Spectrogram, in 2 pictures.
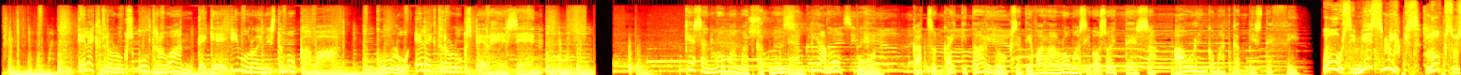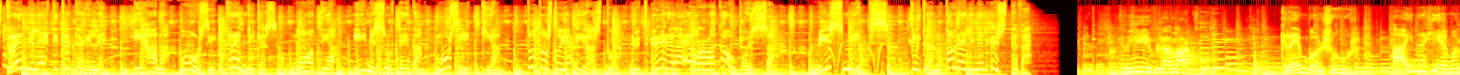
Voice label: commercial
